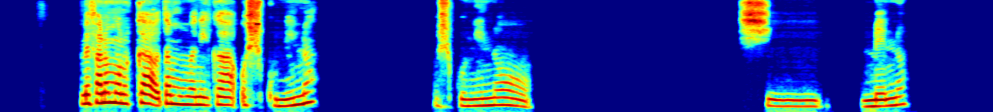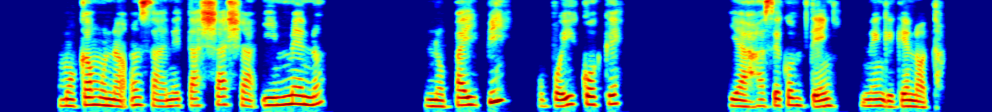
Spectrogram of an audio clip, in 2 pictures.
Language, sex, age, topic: Oshiwambo, female, 25-35, agriculture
